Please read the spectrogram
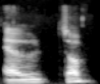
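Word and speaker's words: EL7Z UP: And using the Korean spelling, it's supposed to be pronounced L-Zop, like L-Zop.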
